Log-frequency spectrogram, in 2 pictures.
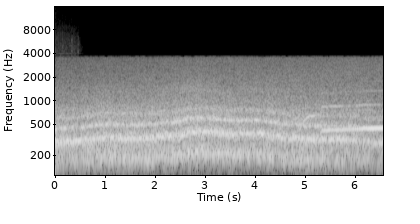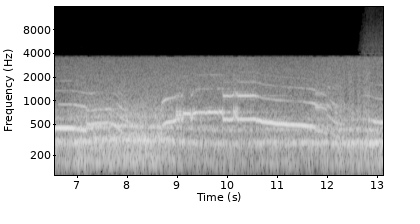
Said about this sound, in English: Howling. I agree. It is wolves call. I think it's one wolf calling. Well, yeah, one.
